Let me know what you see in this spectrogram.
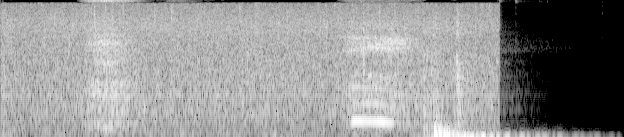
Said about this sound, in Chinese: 天哪，下雨下的可真是又大又突然。全身上下都淋湿了，可真大呀，这雨点打的身上生疼生疼的。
